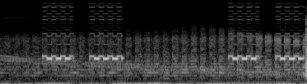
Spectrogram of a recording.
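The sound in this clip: A telephone rings for an incoming call-in caller: two loud double rings, each a pair of short electronic trills with a pause between the pairs.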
